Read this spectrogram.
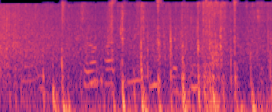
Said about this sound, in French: Un peu de pluie au programme, sinon ce n'est pas drôle.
